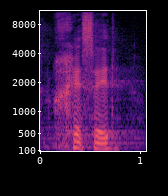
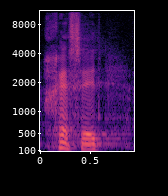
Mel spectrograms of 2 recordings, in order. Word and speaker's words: chesed: But as I read about it, I learned that there's a particular word in Hebrew, and I think it's pronounced chesed, like that, chesed, and it's translated in the Hebrew Bible as loving kindness.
